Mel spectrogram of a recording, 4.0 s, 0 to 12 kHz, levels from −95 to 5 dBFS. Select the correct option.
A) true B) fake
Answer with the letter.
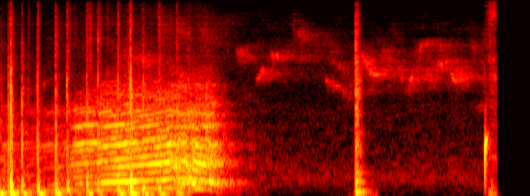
B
